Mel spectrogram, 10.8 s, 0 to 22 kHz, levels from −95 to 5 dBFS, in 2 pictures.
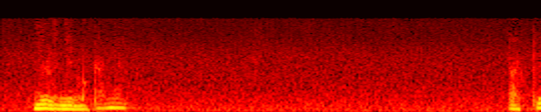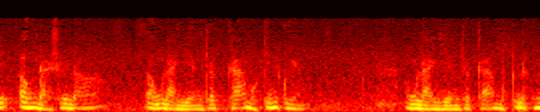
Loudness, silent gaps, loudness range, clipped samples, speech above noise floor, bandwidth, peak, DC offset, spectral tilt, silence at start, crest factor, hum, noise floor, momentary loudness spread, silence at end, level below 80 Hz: -28 LUFS; none; 20 LU; under 0.1%; 24 dB; 11.5 kHz; -10 dBFS; under 0.1%; -8.5 dB/octave; 0 s; 18 dB; none; -50 dBFS; 25 LU; 0 s; -56 dBFS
